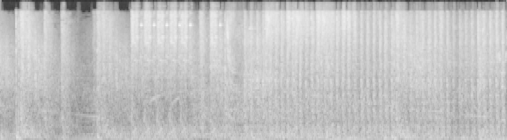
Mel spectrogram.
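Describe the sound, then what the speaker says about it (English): Gunfire in a movie shootout, dense rapid bursts of shots and automatic fire running continuously and loud throughout, with no talking. "Shots are firing everywhere"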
